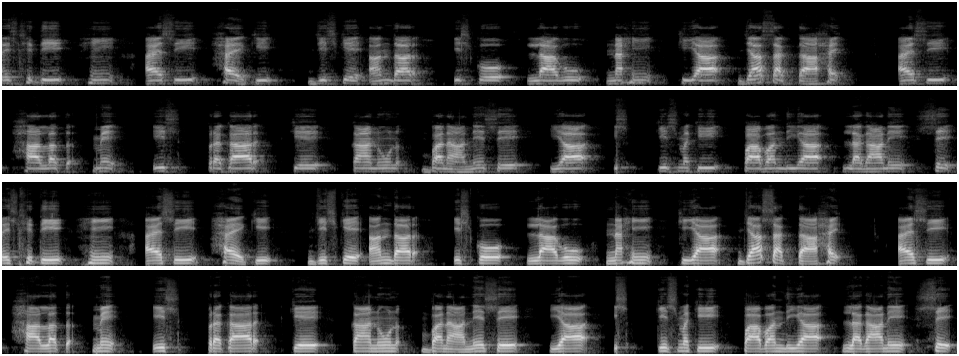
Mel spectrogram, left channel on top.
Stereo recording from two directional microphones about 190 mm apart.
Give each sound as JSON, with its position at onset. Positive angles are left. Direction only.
{"t": 0.0, "sound": "speech", "side_deg": -45}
